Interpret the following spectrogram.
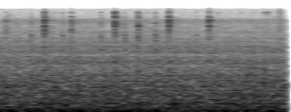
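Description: Faint, irregular clicks of a computer pointing device over low room hiss, made while handwriting is entered on screen.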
